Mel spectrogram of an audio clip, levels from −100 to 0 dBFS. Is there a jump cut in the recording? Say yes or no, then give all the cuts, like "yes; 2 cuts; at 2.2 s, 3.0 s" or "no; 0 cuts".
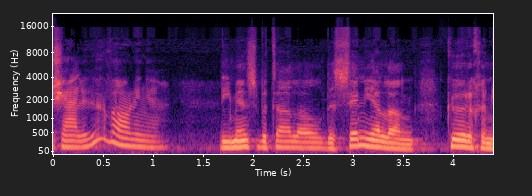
no; 0 cuts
